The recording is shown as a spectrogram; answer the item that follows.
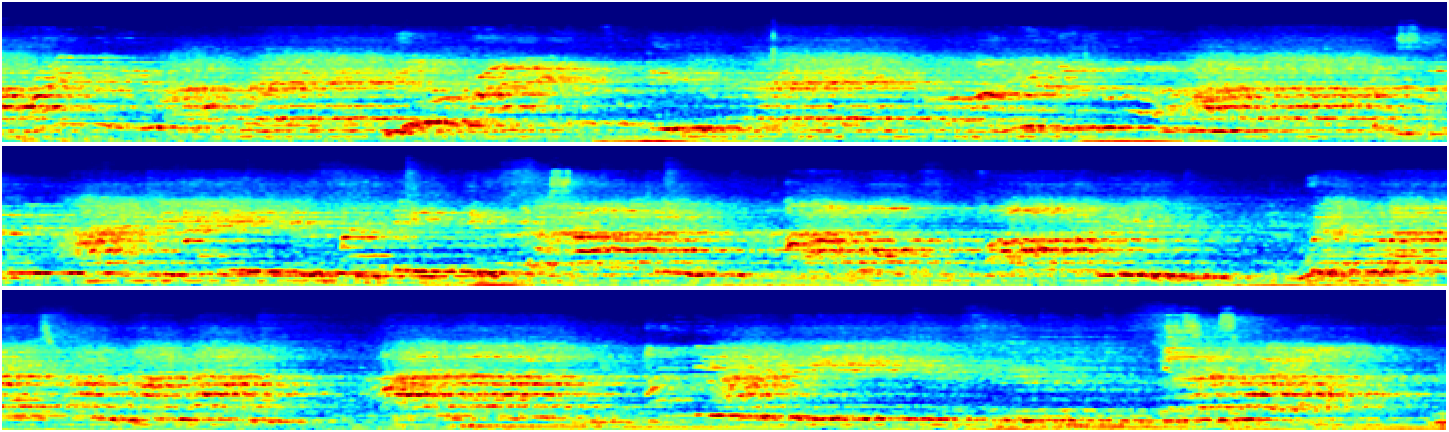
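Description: Large robed choir singing together in harmony, phrase after phrase, with sustained low bass notes underneath.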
